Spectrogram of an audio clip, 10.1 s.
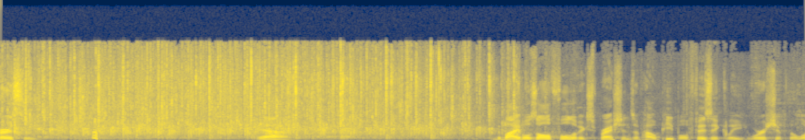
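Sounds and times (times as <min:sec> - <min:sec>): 
speech: 0:00.0 - 0:00.6, 0:01.2 - 0:01.4, 0:03.2 - 0:03.7, 0:06.2 - 0:10.0
audience clapping: 0:00.0 - 0:07.0.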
